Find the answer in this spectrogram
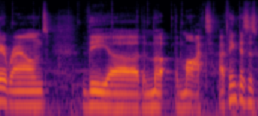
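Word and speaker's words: motte: all the way around the uh the the mot I think this is called a Mot the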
